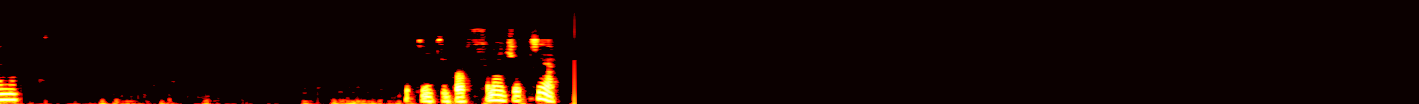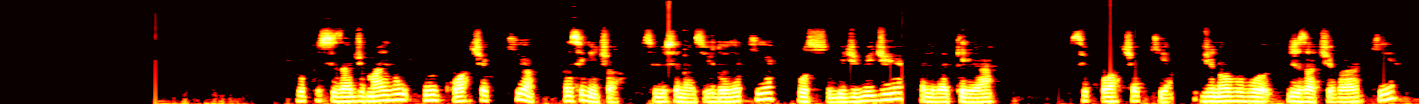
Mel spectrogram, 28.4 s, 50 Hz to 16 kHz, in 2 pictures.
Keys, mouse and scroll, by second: 1.4 middle click, 2.4 middle click, 3.0-4.5 drag, 4.6 middle click, 4.8 right click, 5.1 middle click, 5.9 middle click, 6.2 click, 6.2 right click, 6.6 middle click, 7.0 middle click, 8.1 click, 8.3-9.6 middle drag, 9.8-11.0 middle drag, 11.6 click, 11.8 right click, 12.2 middle click, 12.4 right click, 12.8 g, 13.1 middle click, 15.5 middle click, 16.8 right click, 17.8 middle click, 18.6 g, 19.6-21.9 middle drag, 21.9 w, 24.6 middle click, 24.8 z, 25.8 z, 27.1-28.3 middle drag.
